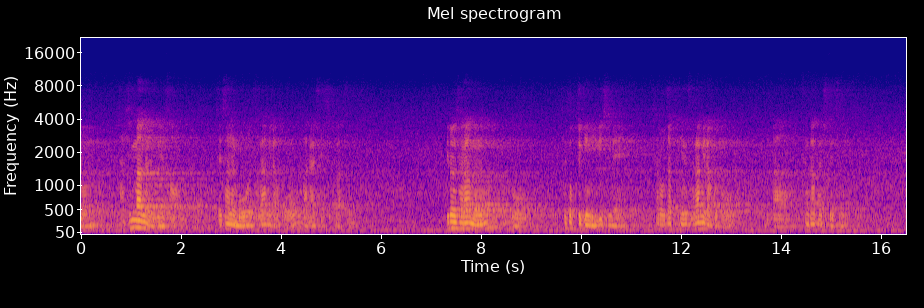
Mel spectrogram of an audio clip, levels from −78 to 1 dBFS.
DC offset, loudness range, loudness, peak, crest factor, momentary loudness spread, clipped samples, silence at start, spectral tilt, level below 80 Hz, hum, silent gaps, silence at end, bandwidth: under 0.1%; 6 LU; -24 LUFS; -4 dBFS; 20 dB; 16 LU; under 0.1%; 0 s; -7 dB/octave; -48 dBFS; none; none; 0 s; 16 kHz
